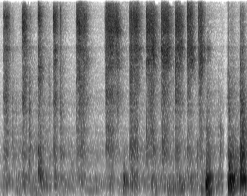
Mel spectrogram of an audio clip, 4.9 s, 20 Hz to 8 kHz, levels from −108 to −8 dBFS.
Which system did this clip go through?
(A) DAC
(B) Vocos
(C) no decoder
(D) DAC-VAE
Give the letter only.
A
